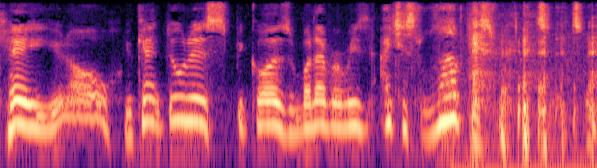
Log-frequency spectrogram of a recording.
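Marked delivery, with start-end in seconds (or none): 0.0-3.7 put-on heavy Brooklyn mobster accent, higher. Retelling gangsters threatening the people putting on the show: heavy Brooklyn gangster voice. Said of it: "doing that heavy Brooklyn Nine thing".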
